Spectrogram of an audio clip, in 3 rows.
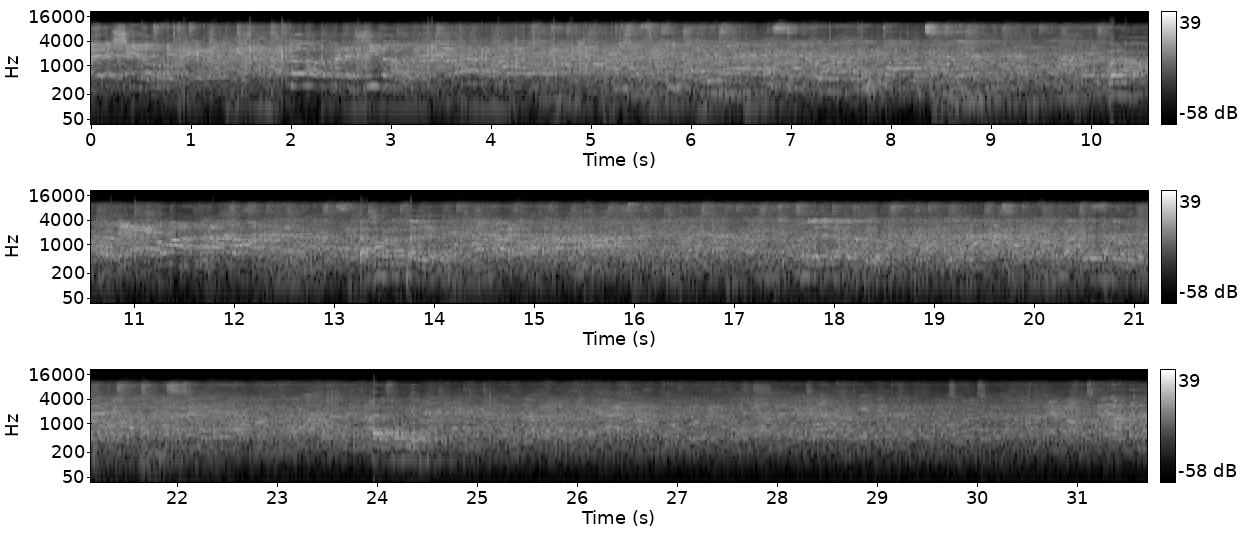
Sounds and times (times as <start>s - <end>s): Speech: 0.0s - 4.4s, 13.1s - 16.1s, 17.2s - 21.4s.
